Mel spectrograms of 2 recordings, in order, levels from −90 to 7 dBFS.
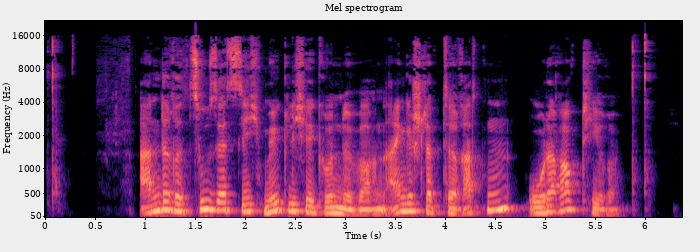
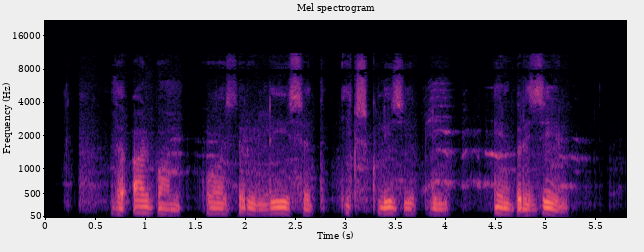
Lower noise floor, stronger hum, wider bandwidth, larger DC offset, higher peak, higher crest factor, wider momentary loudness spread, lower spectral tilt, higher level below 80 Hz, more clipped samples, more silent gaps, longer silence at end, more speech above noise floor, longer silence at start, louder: second, -50 dBFS vs -55 dBFS; neither; first, 16.5 kHz vs 11.5 kHz; neither; first, 0 dBFS vs -12 dBFS; second, 14 dB vs 20 dB; about the same, 12 LU vs 11 LU; about the same, -5.5 dB/octave vs -5.5 dB/octave; first, -46 dBFS vs -72 dBFS; neither; neither; second, 0.35 s vs 0.5 s; first, 37 dB vs 25 dB; second, 0.1 s vs 0.35 s; first, -13 LUFS vs -31 LUFS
